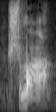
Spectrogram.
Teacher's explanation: Now, it can be read in one of two ways. It can be read Shema, which means you're swallowing, so to speak, the shin, and the shin is connecting to the next letter, but you don't hear it. So that would be incorrect.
